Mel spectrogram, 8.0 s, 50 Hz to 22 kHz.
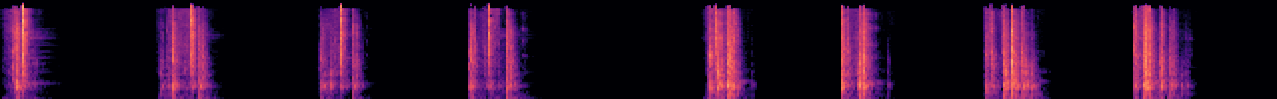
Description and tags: Foley Phone Old PickUp HangUp Mono
Pick Up (x4) and Hang Up (x4) of an old phone.
Gear : Rode NTG4+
